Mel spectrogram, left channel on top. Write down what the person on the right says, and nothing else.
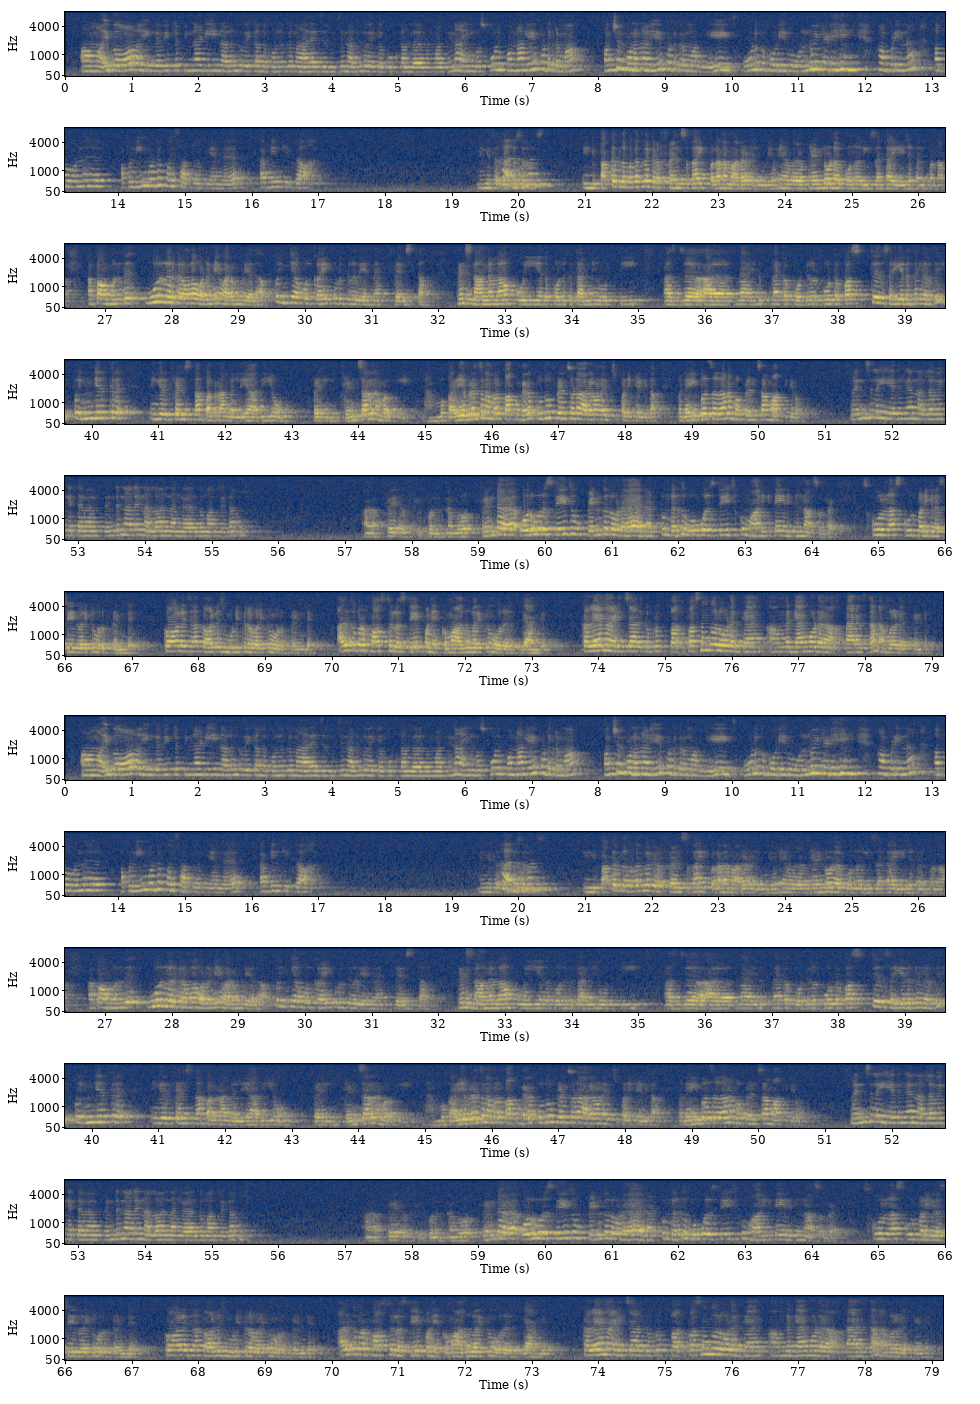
ஆமா இப்போ எங்க வீட்ல பின்னாடி நலுங்கு வெக்கெ‌ அந்த பொண்ணுக்கு மேரேஜ் இருந்துச்சு நலுங்கு வெக்க கூப் கூப்ட்டாங்க அந்த மாதிரினா இவுங்க ஸ்கூலுக்கு போன்னா லீவ் போட்டுக்குறேமா ஃபங்க்ஷன் போணுல்ல லீவ் போட்டுக்கிறேமா ஏய் ஸ்கூலுக்கு போடி இது ஒன்னு இல்லடி அப்டின்னா அப்போ வந்து அப்ப நீ மட்டு போய் சாப்ட்டு வருவியா அங்க அப்டின் கேக்றா
அந்த
மாதிரி
ஃப்ரெண்ட்ஸ்
தா
ப்ரெண்ட்ஸ்ல ஏதுங்க நல்லவே கெட்டவே ஃப்ரெண்டுனாலே நல்லவே தாங்க அந்த மாதிரிதா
